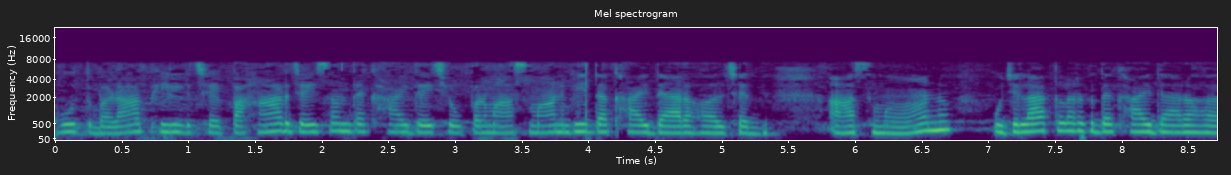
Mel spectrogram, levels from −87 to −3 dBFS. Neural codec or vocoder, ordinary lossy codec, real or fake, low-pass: none; MP3, 32 kbps; real; 7.2 kHz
